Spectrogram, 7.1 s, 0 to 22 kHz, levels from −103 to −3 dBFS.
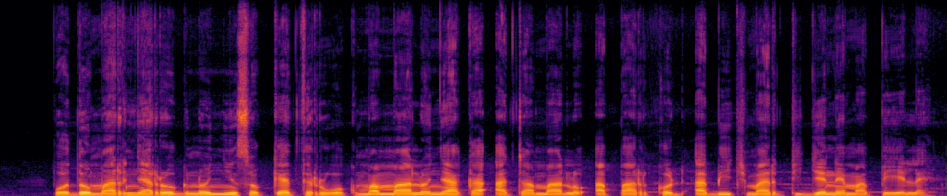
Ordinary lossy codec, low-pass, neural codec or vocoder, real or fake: none; none; none; real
